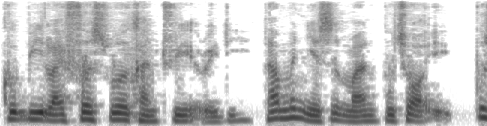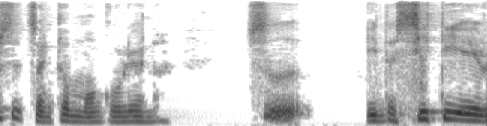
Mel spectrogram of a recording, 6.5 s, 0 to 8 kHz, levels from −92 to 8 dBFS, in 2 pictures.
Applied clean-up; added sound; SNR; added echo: classical method spectral subtraction.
